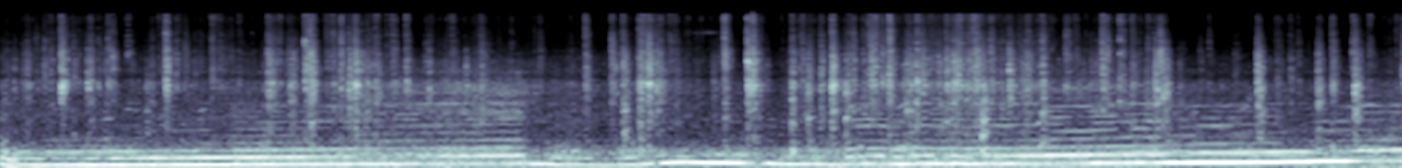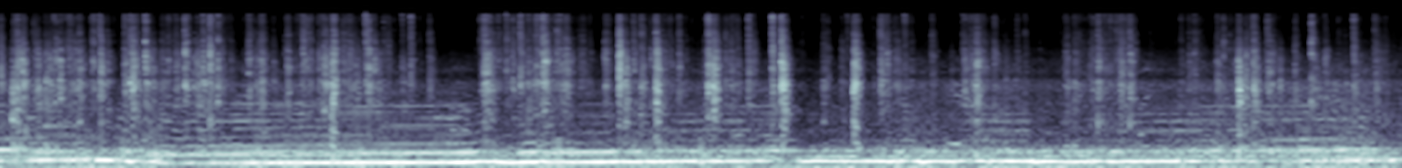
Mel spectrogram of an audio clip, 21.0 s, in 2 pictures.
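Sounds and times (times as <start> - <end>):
rally car engine at high revs: 0.0 - 21.0
sharp clicks and rattles: 0.0 - 21.0.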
